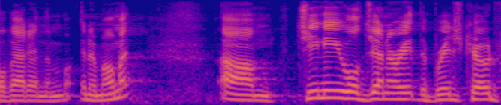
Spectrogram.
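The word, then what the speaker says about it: Djinni: It's pronounced Genie. This is just an alternative transliteration of the same word.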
